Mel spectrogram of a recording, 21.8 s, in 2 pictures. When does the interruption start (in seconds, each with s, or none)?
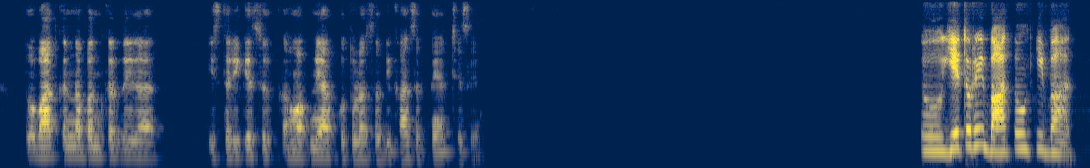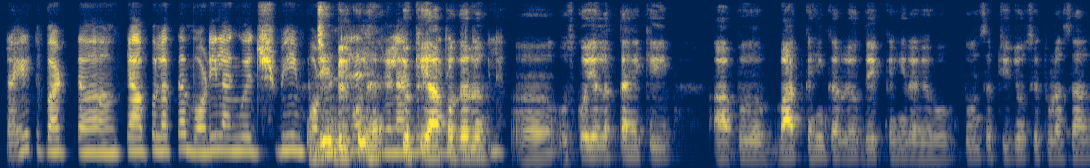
14.0 s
